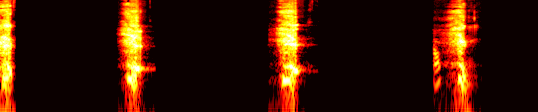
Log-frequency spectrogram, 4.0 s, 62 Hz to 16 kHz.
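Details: Audio-only recording of persistent hiccups described as violent and loud, in a January 2020 series after bouts lasting many hours a day in late December 2019: sharp, abrupt vocal hics about once a second with silence between.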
